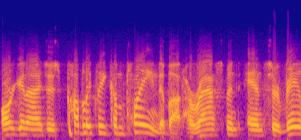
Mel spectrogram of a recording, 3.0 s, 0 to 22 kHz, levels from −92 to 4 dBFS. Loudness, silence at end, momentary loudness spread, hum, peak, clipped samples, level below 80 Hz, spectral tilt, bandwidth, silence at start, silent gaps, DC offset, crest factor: -12 LUFS; 0 s; 3 LU; none; 0 dBFS; under 0.1%; -50 dBFS; -6.5 dB/octave; 7 kHz; 0 s; none; under 0.1%; 12 dB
